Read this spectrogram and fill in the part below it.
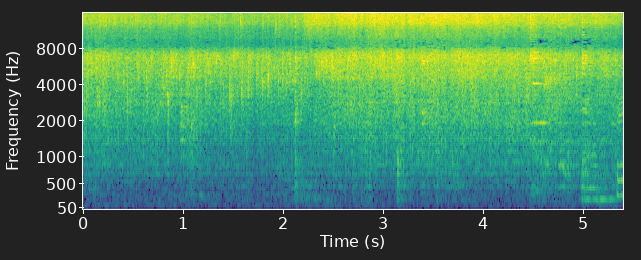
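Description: Chopped onion fries in hot oil with tempering spices, a loud close sizzle with stirring scrapes throughout while the onion turns light golden for an ol-chingri curry.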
